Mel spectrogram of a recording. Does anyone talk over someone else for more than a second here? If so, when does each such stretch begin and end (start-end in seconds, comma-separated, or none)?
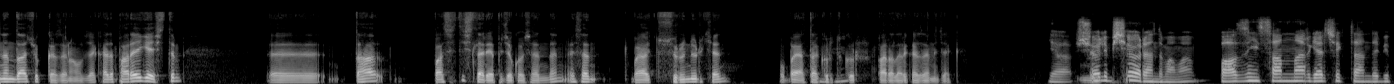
none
